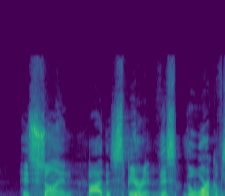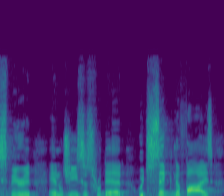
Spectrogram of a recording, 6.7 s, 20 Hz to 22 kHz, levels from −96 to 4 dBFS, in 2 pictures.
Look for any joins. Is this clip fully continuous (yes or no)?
no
